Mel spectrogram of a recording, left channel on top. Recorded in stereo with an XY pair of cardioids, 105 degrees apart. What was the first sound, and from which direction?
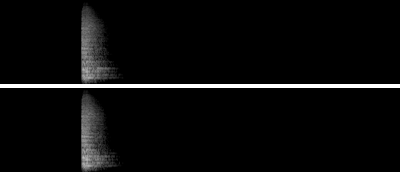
A snare drum, 10° right.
